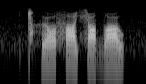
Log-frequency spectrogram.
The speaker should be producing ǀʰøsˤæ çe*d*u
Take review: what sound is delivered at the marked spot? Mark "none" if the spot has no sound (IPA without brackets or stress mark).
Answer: dˤ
